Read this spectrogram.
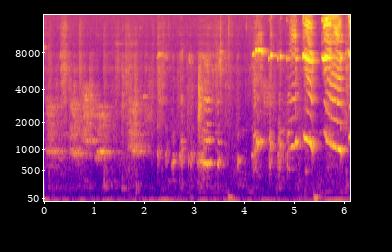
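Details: Litter of home-bred pedigree miniature dachshund puppies, boys and girls, nine weeks old; quiet stretch at first, then thin high whines and squeaky yelps build up in the second half, several pups calling over one another.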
